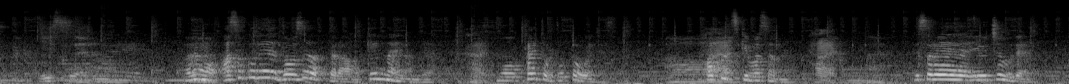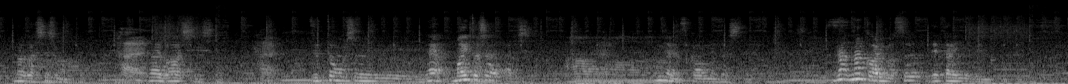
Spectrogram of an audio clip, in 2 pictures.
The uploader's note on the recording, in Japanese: 収録場所 やんばる酒場 MO-RI。収録場所 やんばる酒場 MO-RI。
